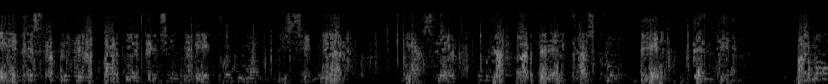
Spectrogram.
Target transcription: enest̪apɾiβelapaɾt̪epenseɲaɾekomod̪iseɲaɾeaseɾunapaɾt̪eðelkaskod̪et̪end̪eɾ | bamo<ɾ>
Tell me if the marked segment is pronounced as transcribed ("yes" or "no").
no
